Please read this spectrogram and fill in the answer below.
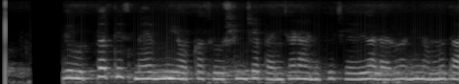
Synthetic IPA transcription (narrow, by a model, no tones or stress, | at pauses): ɐd̪iut̪̚pɐt̪ːismeːɾnujɔkːɐsuːʂiɲt͡ʃe̞ːpeɲt͡ʃɐɽaːnikit͡ʃeːjɐɡɐlɐɾuɐninɐmːut̪aː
